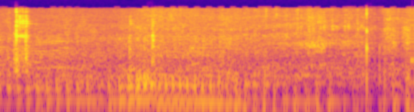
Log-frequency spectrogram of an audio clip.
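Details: Suzuki Swift jerking while driving: uneven, stumbling idle with irregular low thumps; water found in the spark plug wells. Engine misfire at idle.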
